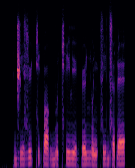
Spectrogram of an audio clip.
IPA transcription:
d͡ʒ i˨ z y˦ c i˧ k͡p ɔ˨ ɡ͡b u˧ cʰ i˧ lʲ e˨ k͡p ø˦ ʎ o˨ ɲ t͡s i˦ d͡z ə˧ ɗ ɛ˦

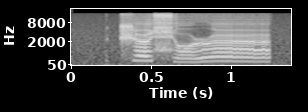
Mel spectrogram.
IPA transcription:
t͡ʃ œ˥ ɕ o˩ ɹ œ˥˧

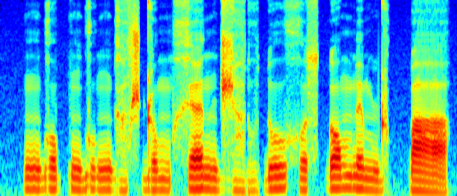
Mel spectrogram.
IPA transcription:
ŋ ɡ o p ŋ ɡ u ŋ ɡ a̤ s ɖ o m x ɛ n d͡ʒ a̤ ɾ ṳ ɗ u x o s ɗ ɔ m ɾ e m ɖ ṳ k͡p a

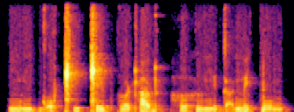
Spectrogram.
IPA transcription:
ŋ͡m ɯ ŋ ḭ ɡ o̰ ʁ ǁʰ i ǁ e p k ɤ ʈʰ a ɖ | h ɤ h ɯ ŋ e ɡ a̰ ŋ͡m e lʲ k͡p o ŋ

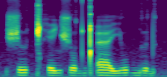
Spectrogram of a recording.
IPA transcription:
ʃ ɯ ǁʰ e ʎ ʃ o d ǃʼ æ j u ɡ͡b ɯ d

